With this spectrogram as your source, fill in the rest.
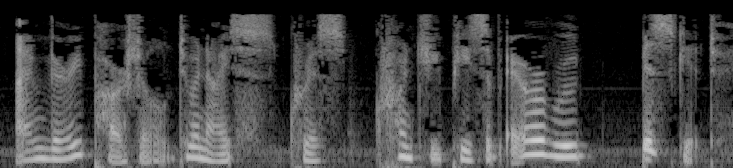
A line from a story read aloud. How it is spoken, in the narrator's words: he began in a husky, wheedling voice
